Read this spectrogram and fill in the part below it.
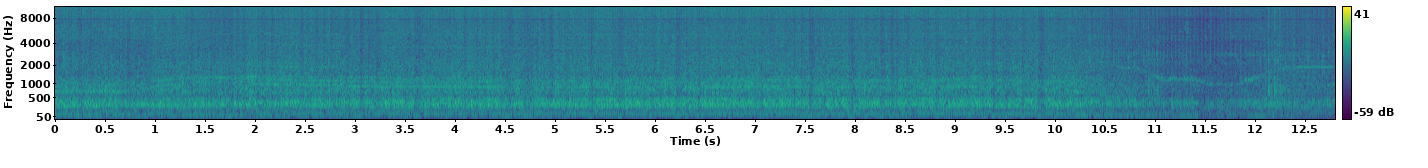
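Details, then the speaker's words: Engine viewed through the doghouse, sitting in the driveway, smoky at morning start then clearing: ragged, uneven beat staying equally rough at higher RPM, much worse on the road; rough running, owner suspects fuel injectors. "You hear how it's running. I can give it some gas and it'll run the same, just higher RPM."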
